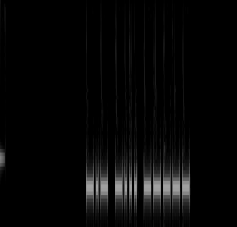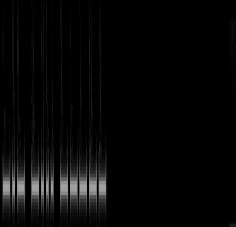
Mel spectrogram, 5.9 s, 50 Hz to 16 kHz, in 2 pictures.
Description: Morse code, heard as a keyed tone, about 37 wpm, 700 Hz. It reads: KB0 KB0
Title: USA Call Sign Prefixes - Repeated 2x - 40wpm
